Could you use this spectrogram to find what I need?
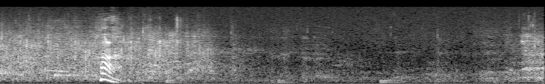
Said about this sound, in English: Give him a huge round of applause again, would you?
